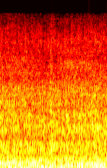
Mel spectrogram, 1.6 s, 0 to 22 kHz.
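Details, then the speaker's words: 1966 Jaguar S-Type 3.8, cold-start carb switched off at about 30° on the gauge (original switch should cut at 37°), still slightly cold: steady, low, even idle with no misses or knocks. "all turned off and Runing nicely still a little little bit cold"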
